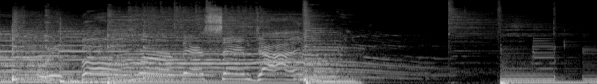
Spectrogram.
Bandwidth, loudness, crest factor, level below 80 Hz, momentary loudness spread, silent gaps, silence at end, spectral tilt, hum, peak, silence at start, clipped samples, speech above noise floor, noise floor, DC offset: over 20 kHz; -19 LUFS; 18 dB; -30 dBFS; 14 LU; none; 0 s; -5 dB/octave; none; -2 dBFS; 0 s; under 0.1%; 28 dB; -46 dBFS; under 0.1%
